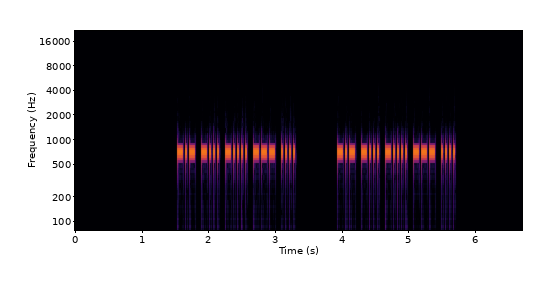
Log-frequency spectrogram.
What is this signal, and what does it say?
Morse code, heard as a keyed tone, about 37 wpm, 700 Hz. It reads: KB6OH KB6OH
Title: USA Call Signs - 5 Characters - Repeated 2x - 40wpm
